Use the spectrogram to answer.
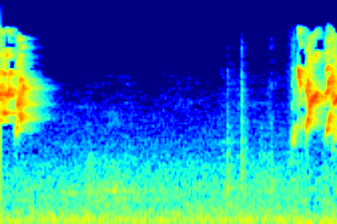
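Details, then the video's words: Captive lovebirds singing and talking to each other, recorded in stereo with two external microphones: two bursts of dense, shrill high chirping at start and end, separated by quiet with a faint click. "Lovebird Sounds"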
